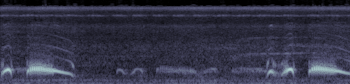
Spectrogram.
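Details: Lure spotted dove cooing to attract others: a long falling coo, a stretch of soft wavering low notes, then two short notes and another drawn-out descending coo.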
